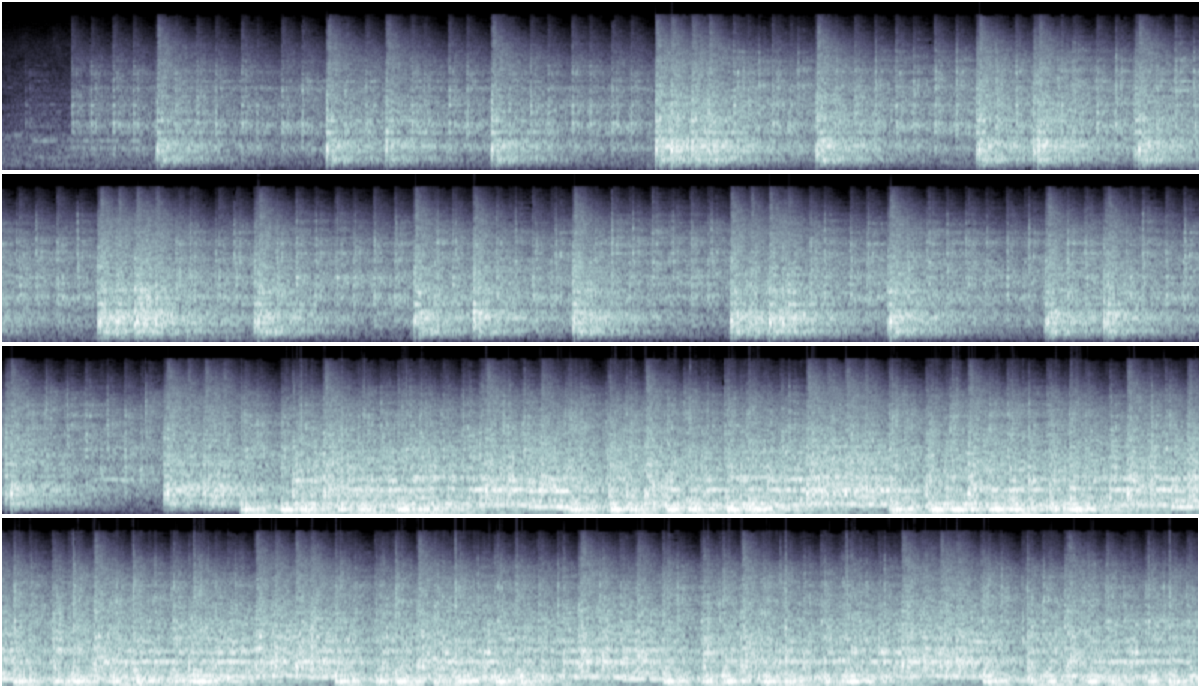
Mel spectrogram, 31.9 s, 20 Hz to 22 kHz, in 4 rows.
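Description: A marching drumline playing. For the first 17 seconds or so it beats out spaced accents about once a second with no bass underneath; then the bass drums come in and the whole line plays loud and full.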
